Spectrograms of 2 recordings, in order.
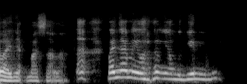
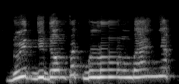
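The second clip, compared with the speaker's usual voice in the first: higher, louder, slow cheerful line; upbeat reframing; 7 semitones higher, 6 dB louder, slower than usual. Shown as a demonstration. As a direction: say it hopefully. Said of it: "bilang aja". (dengan nada optimis)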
